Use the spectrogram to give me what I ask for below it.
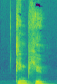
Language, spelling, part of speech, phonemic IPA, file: Dutch, teampje, noun, /ˈtiːmpjə/, Nl-teampje.ogg
- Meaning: diminutive of team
